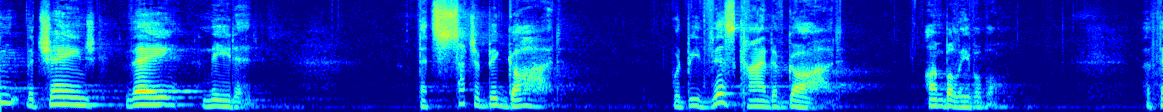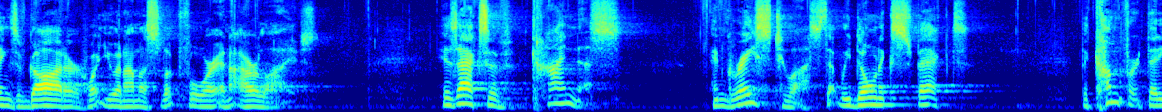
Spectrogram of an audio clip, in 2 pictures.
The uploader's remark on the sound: At Redeemer Presbyterian Church in Charleston, SC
